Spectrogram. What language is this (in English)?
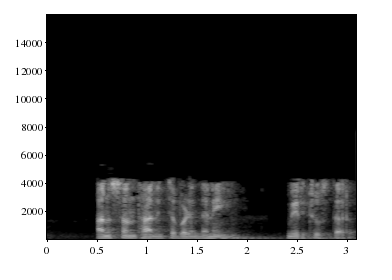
Telugu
